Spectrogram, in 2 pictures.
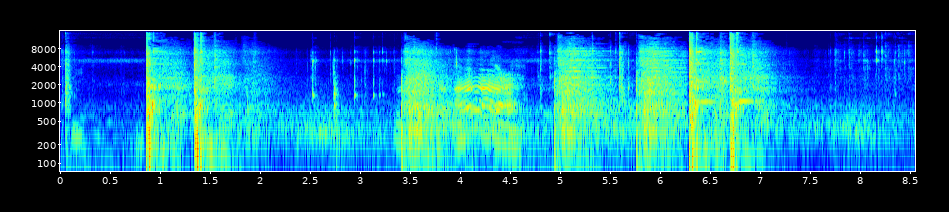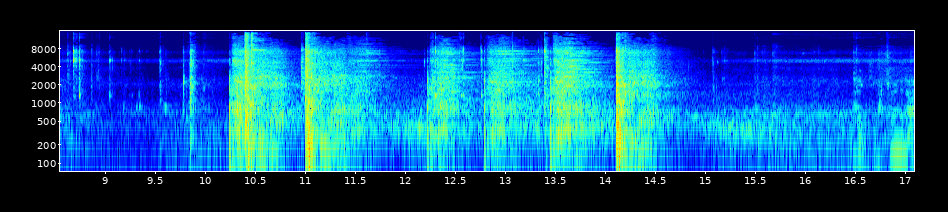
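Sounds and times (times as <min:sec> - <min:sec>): shotgun shots: 0:00.8 - 0:02.3, 0:03.4 - 0:04.0, 0:04.9 - 0:07.5, 0:10.2 - 0:14.9
quiet clicks and clanks: 0:07.6 - 0:10.0.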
